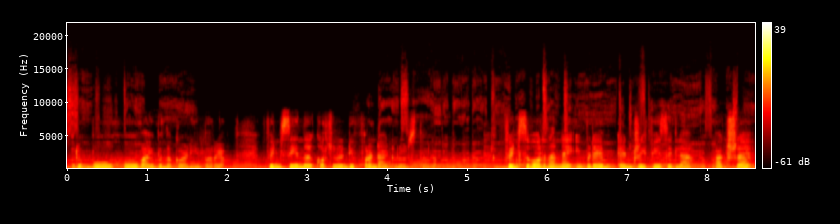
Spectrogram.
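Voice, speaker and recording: A woman gives casual travel vlog narration as a vlogger. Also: fairly low pitch.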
